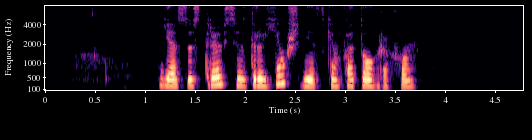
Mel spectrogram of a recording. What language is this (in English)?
Belarusian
